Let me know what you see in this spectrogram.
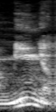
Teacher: o nh na palavra minha do português fosse um n normal e logo em seguida dele um i semivogal pronunciado bem rapidamente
